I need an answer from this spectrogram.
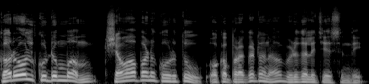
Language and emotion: Telugu, neutral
